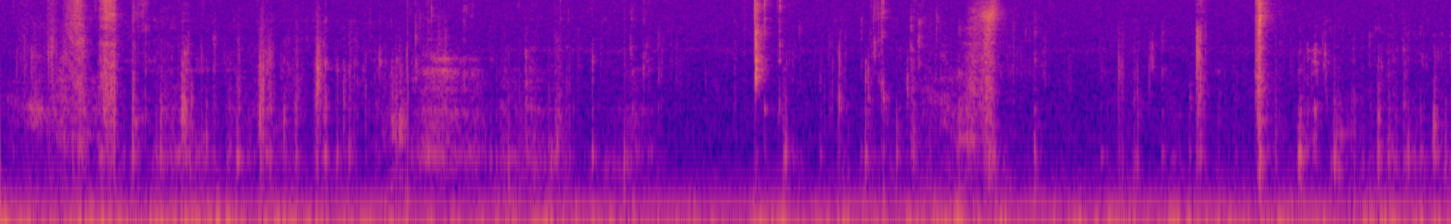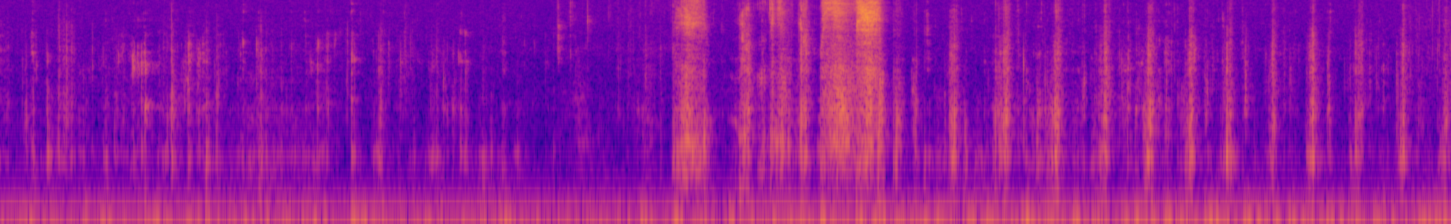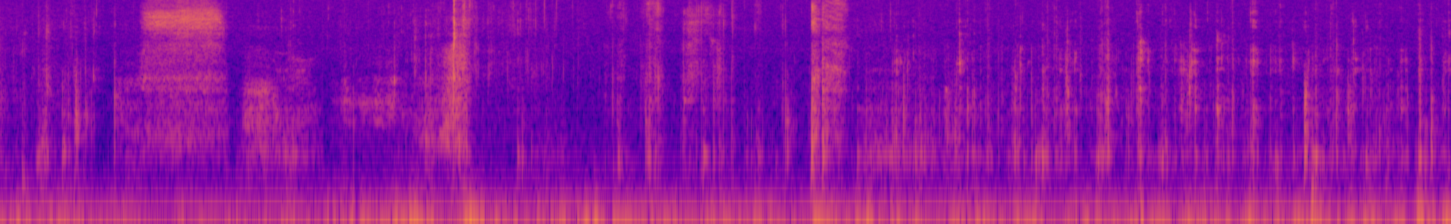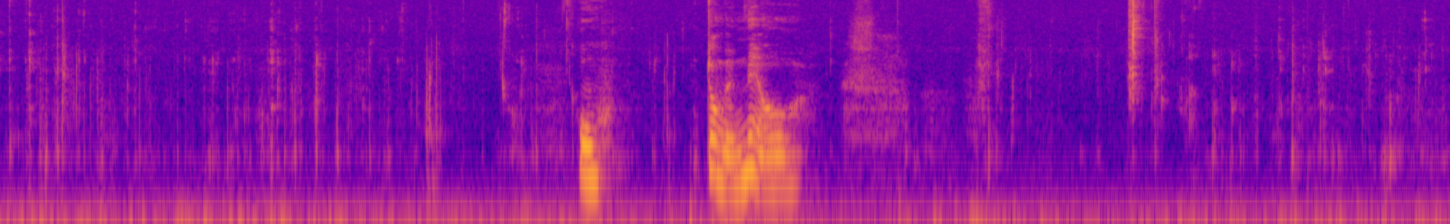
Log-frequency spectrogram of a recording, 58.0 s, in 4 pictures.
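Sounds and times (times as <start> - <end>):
chewing and crunching: 0.1 - 6.8, 7.4 - 30.2, 31.8 - 50.6, 52.5 - 58.0
breathy hiss: 30.2 - 33.7.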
